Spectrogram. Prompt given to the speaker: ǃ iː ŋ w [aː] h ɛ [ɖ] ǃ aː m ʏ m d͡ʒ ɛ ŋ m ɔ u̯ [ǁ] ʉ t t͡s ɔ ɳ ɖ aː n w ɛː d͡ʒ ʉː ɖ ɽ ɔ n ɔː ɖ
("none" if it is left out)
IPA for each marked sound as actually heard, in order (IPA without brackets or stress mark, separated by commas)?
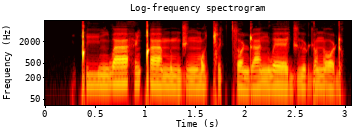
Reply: aː, ɳ, ǀ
